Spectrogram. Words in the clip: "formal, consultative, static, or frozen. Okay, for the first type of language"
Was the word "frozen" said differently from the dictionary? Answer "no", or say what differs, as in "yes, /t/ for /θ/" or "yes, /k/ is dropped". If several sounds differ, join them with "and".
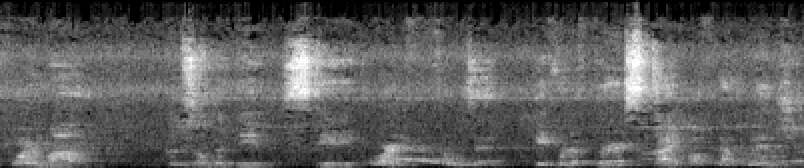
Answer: yes, /p/ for /f/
